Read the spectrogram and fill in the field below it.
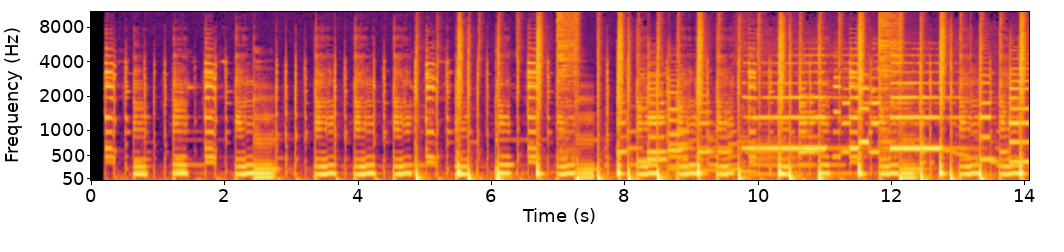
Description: funky Korean soul

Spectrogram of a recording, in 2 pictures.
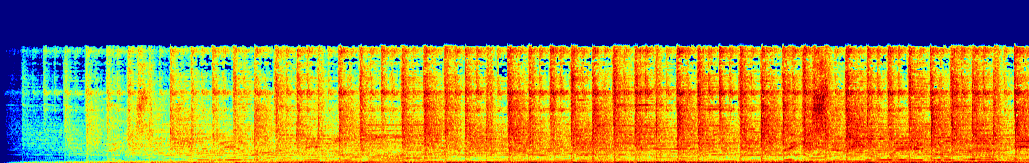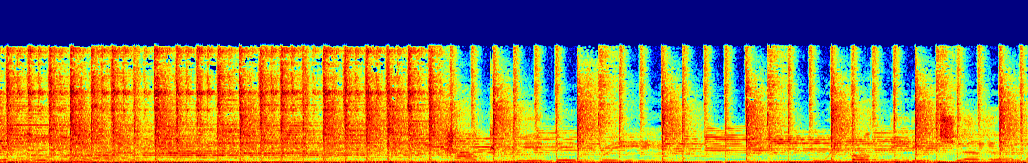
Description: electronic

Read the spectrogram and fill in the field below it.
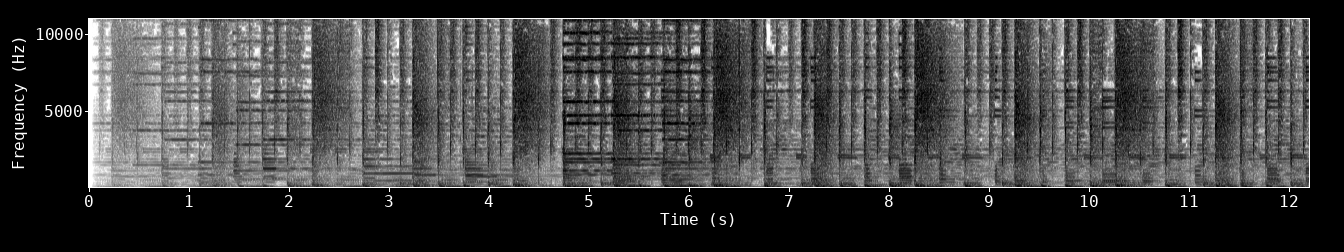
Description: instrumental

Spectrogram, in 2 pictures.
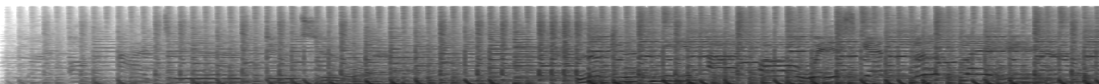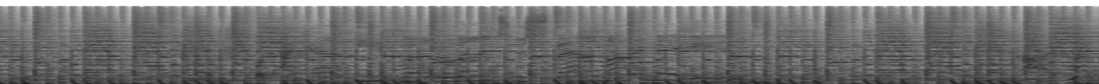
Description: electronic

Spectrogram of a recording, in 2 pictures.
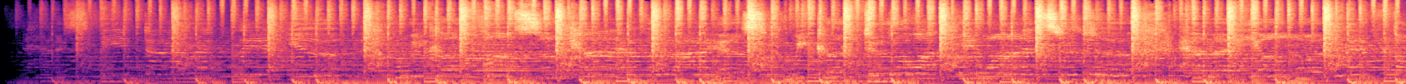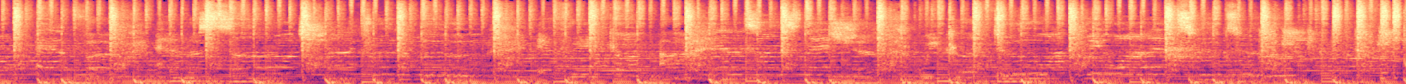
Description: electronic

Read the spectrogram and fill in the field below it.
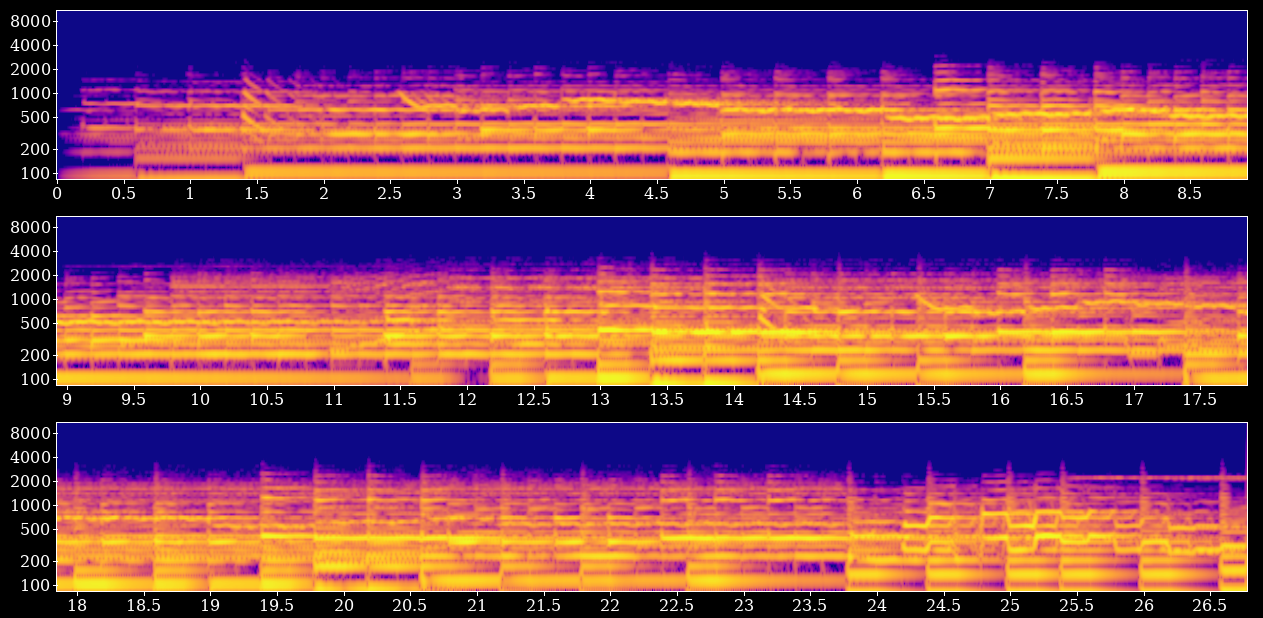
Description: instrumentals

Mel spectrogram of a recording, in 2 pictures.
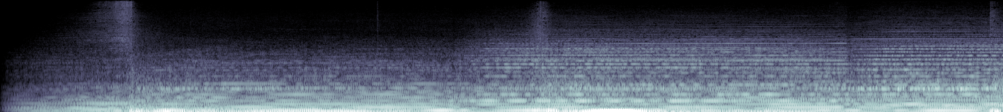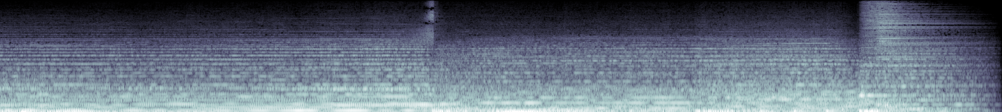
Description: game over; scott pilgrim SCORE

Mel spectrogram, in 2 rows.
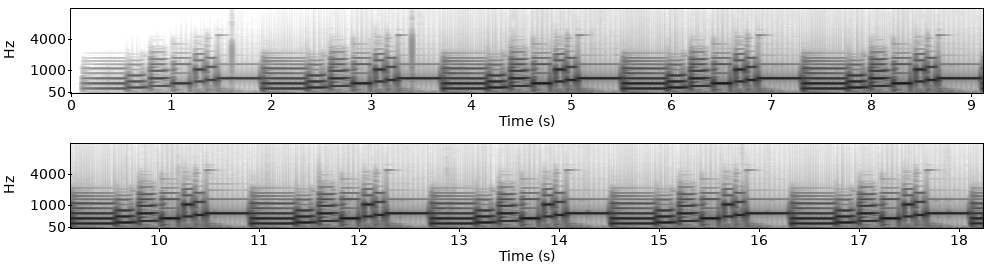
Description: rhodes am c maj 13333

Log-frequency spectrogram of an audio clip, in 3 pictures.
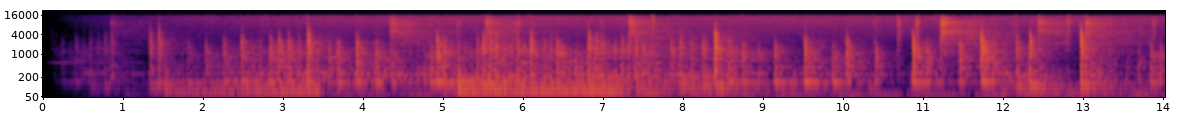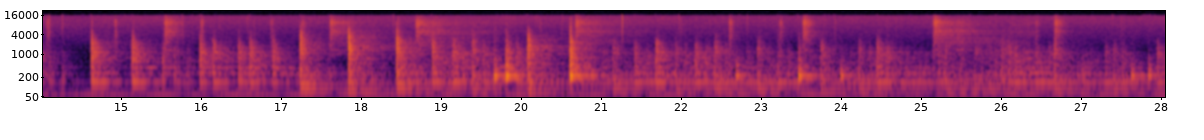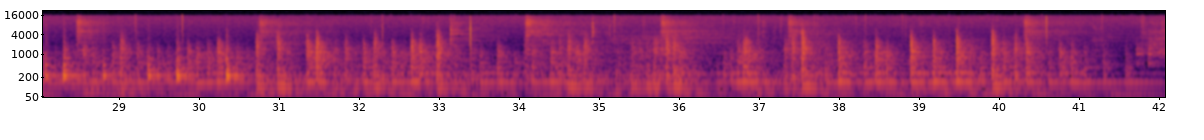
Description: drums

